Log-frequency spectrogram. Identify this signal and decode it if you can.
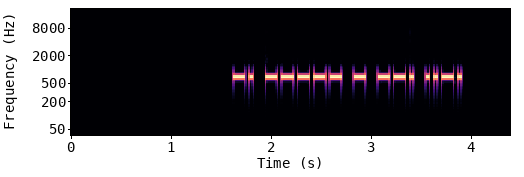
Morse code, heard as a keyed tone, about 31 wpm, 700 Hz. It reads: N0TGF
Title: USA Call Signs - 5 Characters - 30wpm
